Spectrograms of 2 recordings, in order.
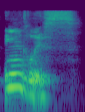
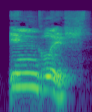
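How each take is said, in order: First: It ends with a plain s sound. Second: It ends with an sh sound. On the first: The speaker calls it wrong. "English was pronounced as Inglis" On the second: The speaker calls it right. "The sh sound was the big emphasis"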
